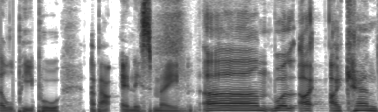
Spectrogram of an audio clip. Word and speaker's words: Enys Men: I've been calling it Ennis men but I've been told it's Ennis Maine is that right yeah pronounced m-a-n-e okay all right so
